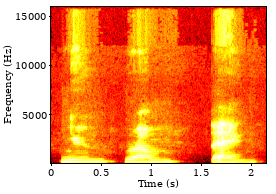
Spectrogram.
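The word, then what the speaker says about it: Ngurambang: I was born on Nurumbang. Can you hear it? New rum bang. If you say it right, it hits the back of your mouth and you should taste blood in your words.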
